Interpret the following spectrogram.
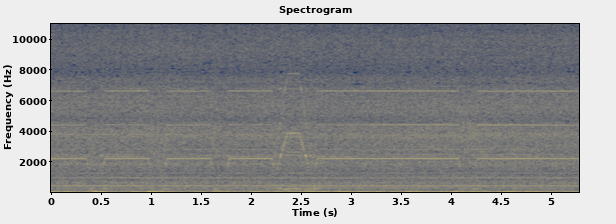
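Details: Longer LK1 / Alfawise U20 3D printer modified to run quieter, microphone at a ruler's length from the centred head: low quiet hum with soft stepper tones shifting pitch, no rattles or grinding; normal printing noise.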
